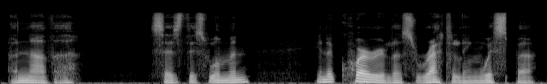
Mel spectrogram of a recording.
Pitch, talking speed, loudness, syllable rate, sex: 95 Hz, 100 wpm, -22 LUFS, 4.0 syllables/s, male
